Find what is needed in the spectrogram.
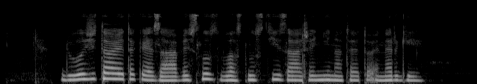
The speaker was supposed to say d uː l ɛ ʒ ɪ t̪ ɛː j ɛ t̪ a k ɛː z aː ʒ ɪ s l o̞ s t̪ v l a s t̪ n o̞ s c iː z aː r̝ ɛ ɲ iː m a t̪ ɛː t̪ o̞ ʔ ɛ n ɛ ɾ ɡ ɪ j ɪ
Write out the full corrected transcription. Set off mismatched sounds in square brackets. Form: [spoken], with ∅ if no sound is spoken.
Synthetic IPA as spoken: d uː l ɛ ʒ ɪ t̪ [aː] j ɛ t̪ a k ɛː z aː [v] ɪ s l o̞ s t̪ v l a s t̪ n o̞ s c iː z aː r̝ ɛ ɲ iː [n] a t̪ ɛː t̪ o̞ ʔ ɛ n ɛ ɾ ɡ ɪ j ɪ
